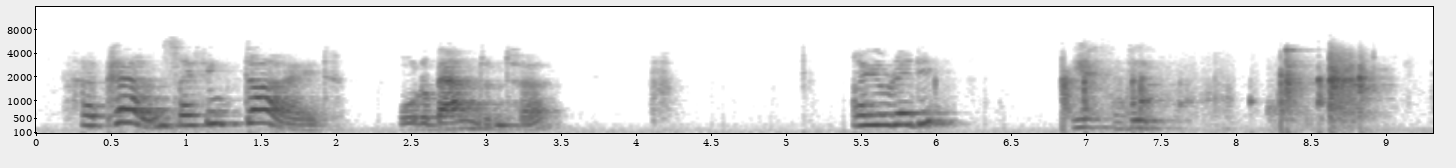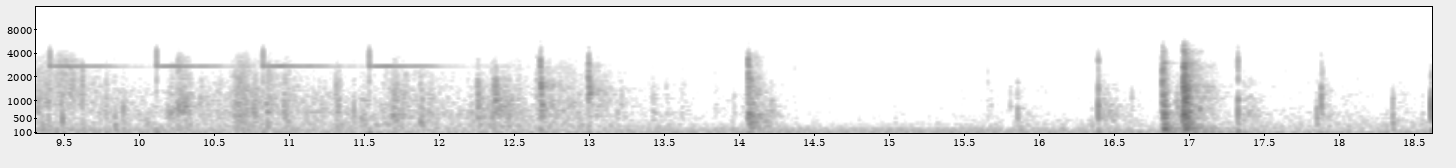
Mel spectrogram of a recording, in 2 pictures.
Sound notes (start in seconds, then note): 8.2 teacup clatters down; 9.3 bell dings; 12.3 door opens; 16.8 door closes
